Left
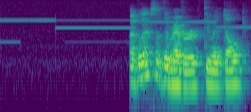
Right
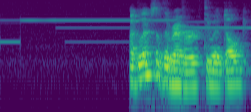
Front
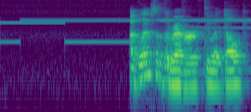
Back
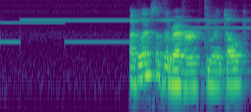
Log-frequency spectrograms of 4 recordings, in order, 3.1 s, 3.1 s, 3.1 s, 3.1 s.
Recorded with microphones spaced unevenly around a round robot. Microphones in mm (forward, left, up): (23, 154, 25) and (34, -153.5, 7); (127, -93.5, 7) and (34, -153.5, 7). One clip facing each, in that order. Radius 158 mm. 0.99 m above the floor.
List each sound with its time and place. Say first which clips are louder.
1.6 s a man speaking: left 1 dB, back 1 dB; 155° right, 0.7 m; by 3.1 s 65° left, 0.9 m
